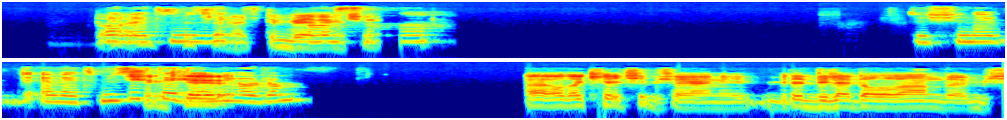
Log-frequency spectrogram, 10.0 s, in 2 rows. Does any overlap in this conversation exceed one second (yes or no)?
yes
